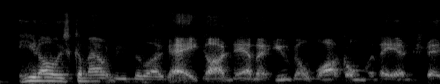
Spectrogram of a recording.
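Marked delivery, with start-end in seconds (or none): 1.7-4.4 rough, gravelly, breathy, soft whispered voice. Recalling a man who tended the landowners' field; imitating a gravelly voice. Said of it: "he had this kind of like gravelly voice".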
